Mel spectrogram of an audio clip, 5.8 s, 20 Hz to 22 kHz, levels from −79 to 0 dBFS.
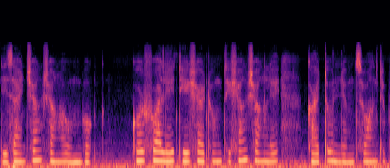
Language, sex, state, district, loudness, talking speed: Mizo, female, Mizoram, Aizawl, -17 LUFS, 215 wpm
